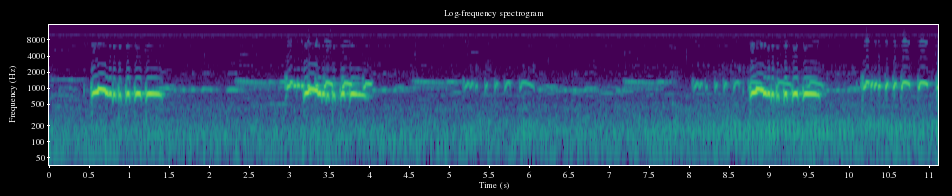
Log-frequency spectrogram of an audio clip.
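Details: Crossbred zebra dove of local and Bangkok stock, bred for a large voice; three strong rolling coo phrases, each under a second, separated by quieter stuttering notes, over a low background rumble.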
